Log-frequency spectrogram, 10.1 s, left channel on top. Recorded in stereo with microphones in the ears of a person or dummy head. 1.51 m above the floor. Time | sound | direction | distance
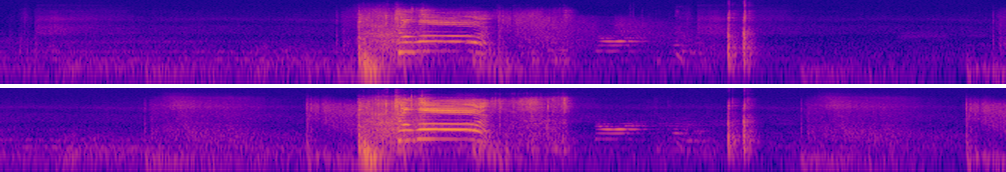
3.6 | a shout | 5° right (ahead or behind) | 0.9 m
6.0 | a sliding door | 75° right (ahead or behind) | 2 m
7.3 | knocking | 15° left (ahead or behind) | 0.8 m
